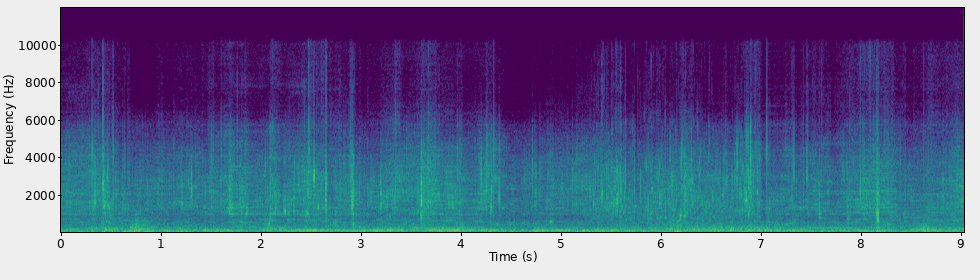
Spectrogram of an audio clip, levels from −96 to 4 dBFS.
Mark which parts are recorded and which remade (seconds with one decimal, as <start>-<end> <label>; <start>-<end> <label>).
0.0-5.3 remade; 5.3-7.0 recorded; 7.0-9.0 remade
